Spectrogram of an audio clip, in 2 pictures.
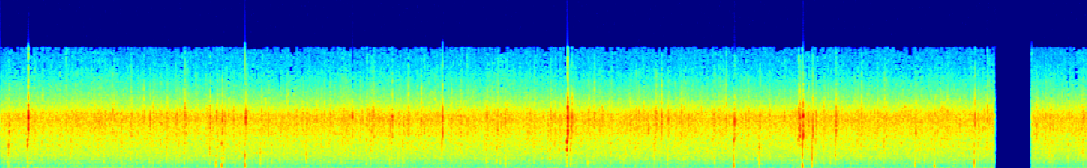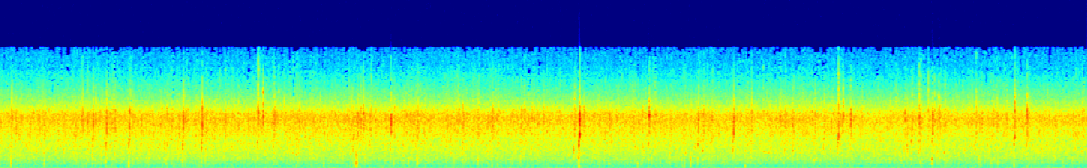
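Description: Steady rain-like hiss with scattered light ticks, cutting out for a moment about halfway through.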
